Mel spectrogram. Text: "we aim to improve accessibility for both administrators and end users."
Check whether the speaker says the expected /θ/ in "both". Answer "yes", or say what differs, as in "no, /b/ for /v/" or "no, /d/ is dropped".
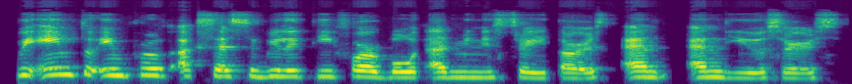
no, /t/ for /θ/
